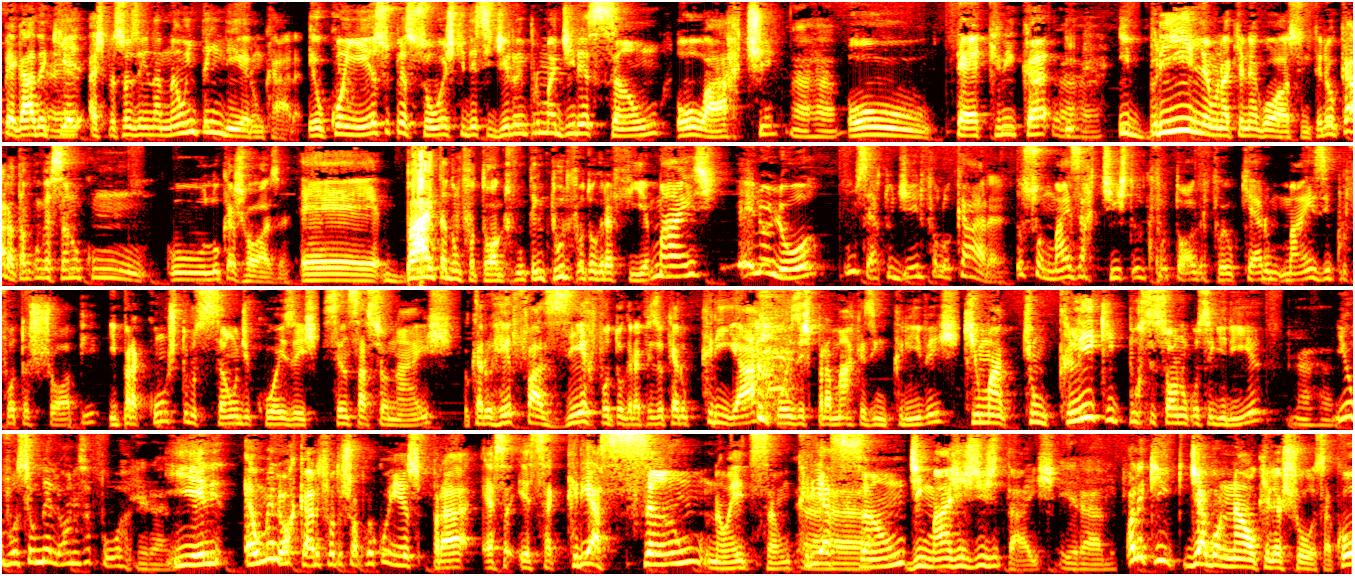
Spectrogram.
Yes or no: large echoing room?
no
